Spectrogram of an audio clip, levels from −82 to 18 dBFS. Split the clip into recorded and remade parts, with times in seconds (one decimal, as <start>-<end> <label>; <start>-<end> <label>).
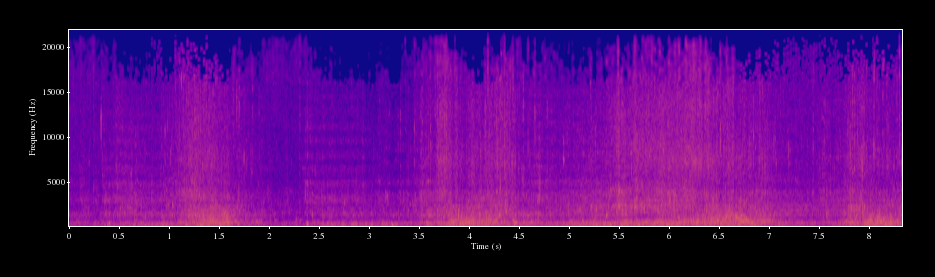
0.0-0.8 remade; 0.8-1.6 recorded; 1.6-6.7 remade; 6.7-8.3 recorded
